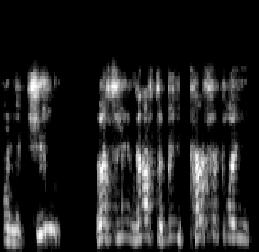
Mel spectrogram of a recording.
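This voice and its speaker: A man speaking over a conference call from his cell phone, halting and repeating words as he explains a woodturning project. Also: extremely high pitch, pushed and bright, husky, dry recording. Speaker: woodturning club member showing his work. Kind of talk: casual chat on a group call. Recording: dull dry phone-call audio.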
